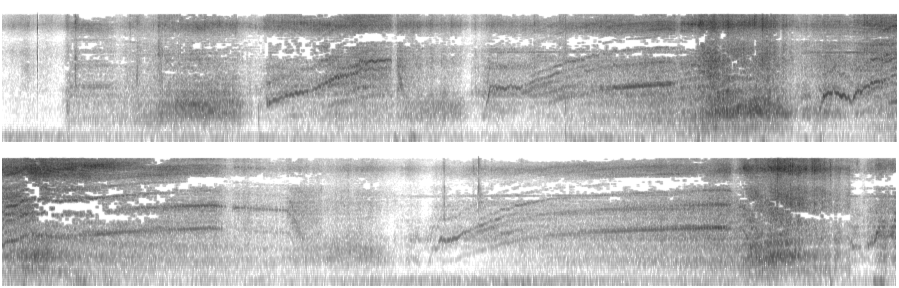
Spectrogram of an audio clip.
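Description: Small tyres hiss on pavement.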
